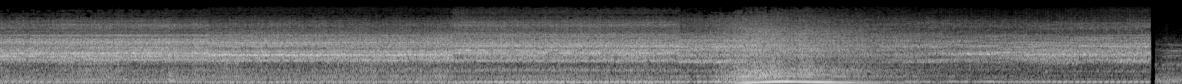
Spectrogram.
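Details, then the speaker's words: Project car after timing gear replacement, idling and revving with a thin, faint squeak. Suspected belt misalignment or bad pulley bearing, possibly water pump; the water pump pulley was found rubbing the timing cover. Not confirmed. "It's either a belt misalignment or a bad pulley bearing. Probably a bad pulley would be my guess."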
